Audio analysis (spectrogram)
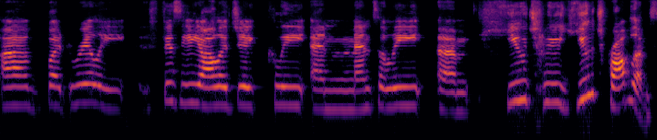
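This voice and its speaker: This woman's voice sits fairly high, with ordinary pitch variation. She talks at a very slow pace, and the sound is dry and close with no echo. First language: not English. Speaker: nurse. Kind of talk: interview. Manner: halting.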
